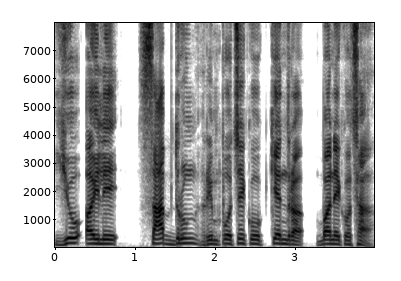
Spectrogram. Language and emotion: Nepali, neutral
